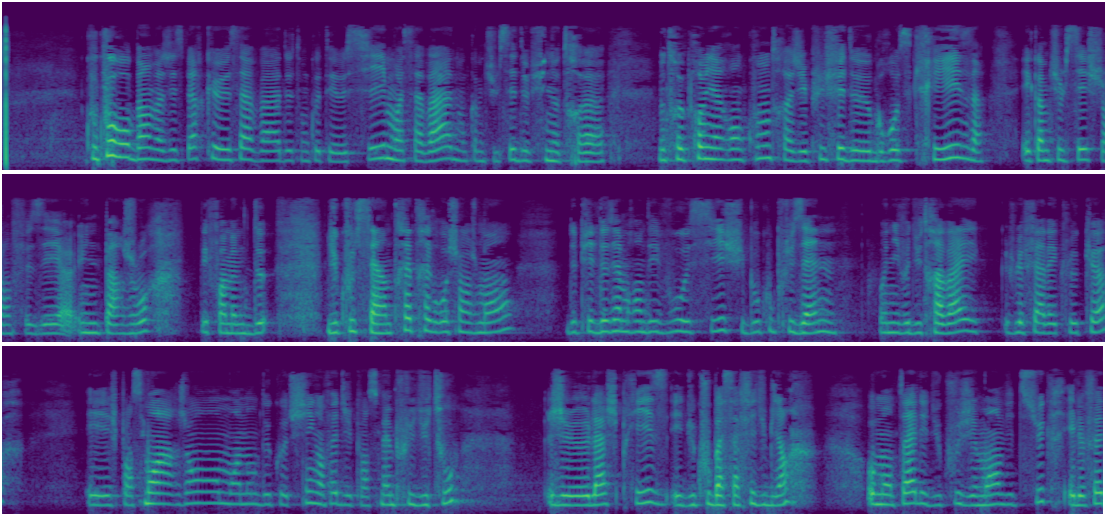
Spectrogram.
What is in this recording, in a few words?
Audio Message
